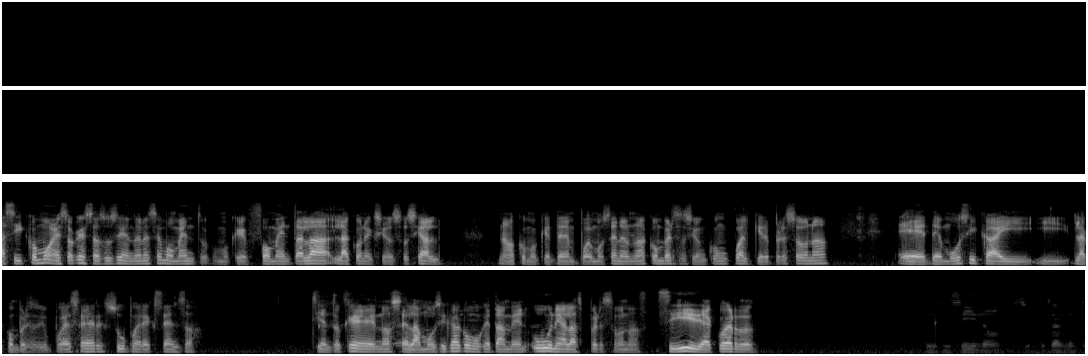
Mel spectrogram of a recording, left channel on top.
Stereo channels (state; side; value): silent; left; digital silence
